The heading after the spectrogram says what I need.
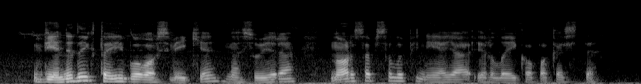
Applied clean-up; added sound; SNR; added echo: none; Bird vocalization, bird call, bird song; 19 dB; none.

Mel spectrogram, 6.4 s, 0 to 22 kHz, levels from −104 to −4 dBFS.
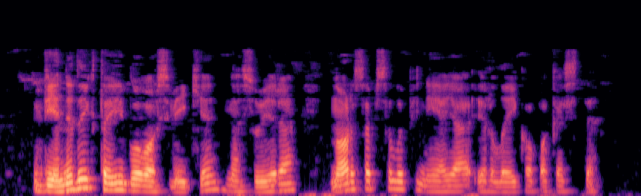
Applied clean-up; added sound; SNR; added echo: classical method Wiener filter.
